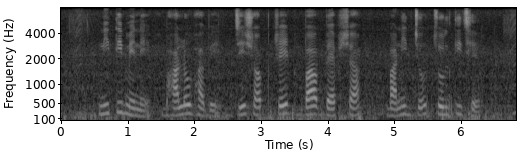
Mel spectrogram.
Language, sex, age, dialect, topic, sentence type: Bengali, female, 25-30, Western, banking, statement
